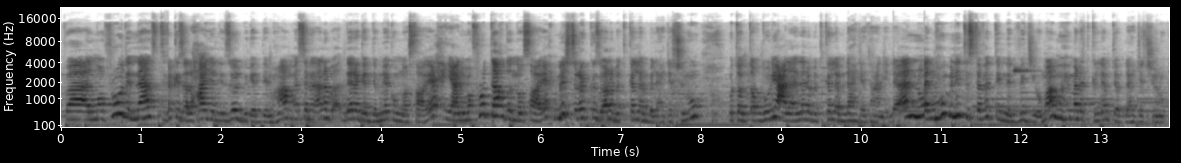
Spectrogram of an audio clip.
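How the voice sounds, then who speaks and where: A young Sudanese woman vlogging casually to her viewers, speaking with a Sudanese Arabic accent with some Egyptian traces and a slightly hoarse voice, often repeating phrases for emphasis. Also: fairly high pitch, expressive, racing, reverberant, over music. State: slightly hoarse from recent illness. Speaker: YouTuber. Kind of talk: casual vlog talk to viewers.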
